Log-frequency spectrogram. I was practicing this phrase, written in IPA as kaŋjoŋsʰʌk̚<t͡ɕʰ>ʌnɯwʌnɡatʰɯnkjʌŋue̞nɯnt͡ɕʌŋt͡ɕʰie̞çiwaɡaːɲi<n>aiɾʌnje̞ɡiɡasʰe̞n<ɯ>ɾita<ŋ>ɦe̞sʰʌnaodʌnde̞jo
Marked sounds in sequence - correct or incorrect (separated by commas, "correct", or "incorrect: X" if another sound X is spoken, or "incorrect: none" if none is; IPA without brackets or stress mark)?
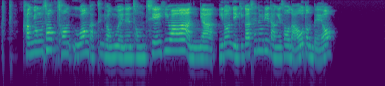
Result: incorrect: t͡ɕ, incorrect: ɲ, incorrect: u, correct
